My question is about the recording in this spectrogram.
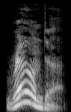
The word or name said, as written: roundup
